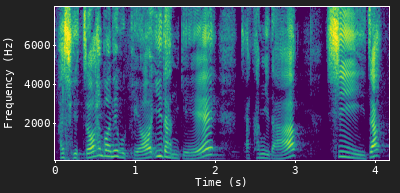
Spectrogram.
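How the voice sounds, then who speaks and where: A woman's voice: a little high, very animated, moderate pace. A woman instructor leading a training class, upbeat and encouraging as she guides the group step by step through a game. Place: lecture room with adjustable lights.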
